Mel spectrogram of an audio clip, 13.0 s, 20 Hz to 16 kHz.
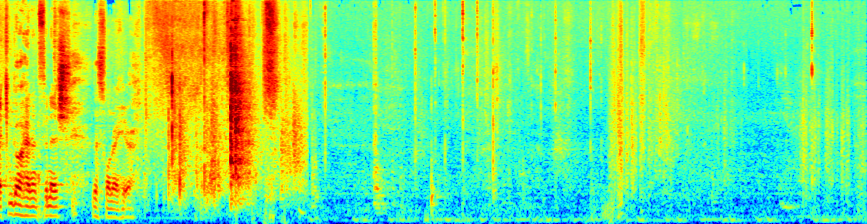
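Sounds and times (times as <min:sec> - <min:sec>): vinyl film rustling and crinkling: 0:02.2 - 0:04.9, 0:06.1 - 0:13.0
squeegee clicks and taps: 0:05.6 - 0:09.0.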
